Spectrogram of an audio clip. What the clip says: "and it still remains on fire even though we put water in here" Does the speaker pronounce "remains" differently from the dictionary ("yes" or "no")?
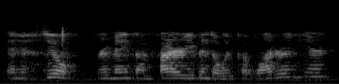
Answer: no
